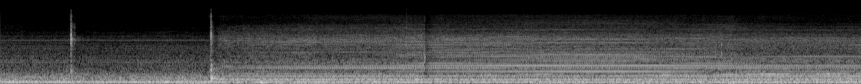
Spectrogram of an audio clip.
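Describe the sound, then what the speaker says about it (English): Walk-in cooler fans run with a steady, even mechanical drone and a faint tonal hum, broken by a couple of sharp clicks near the start, close and continuous with no voices. "Both fans are running, so we know that that's not an issue."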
